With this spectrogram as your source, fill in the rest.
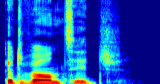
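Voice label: "advantage", British English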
